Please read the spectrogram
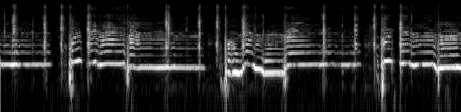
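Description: A person beatboxing: a held, sung vocal tone that sometimes dips and slides in pitch, broken by sharp mouth-percussion clicks and pops.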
